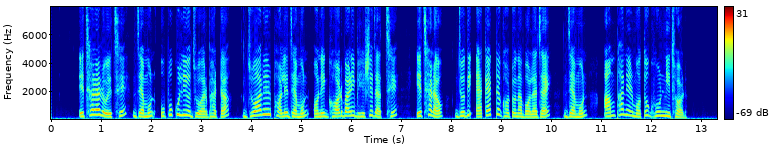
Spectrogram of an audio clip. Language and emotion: Bengali, neutral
